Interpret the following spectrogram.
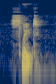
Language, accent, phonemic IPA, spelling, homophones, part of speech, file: English, Southern England, /sleɪt/, slate, Sleat, noun / adjective / verb, LL-Q1860 (eng)-slate.wav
